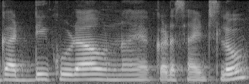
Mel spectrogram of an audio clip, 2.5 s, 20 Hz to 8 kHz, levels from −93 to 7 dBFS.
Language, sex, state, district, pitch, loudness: Telugu, female, Andhra Pradesh, Sri Satya Sai, 180 Hz, -17 LUFS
